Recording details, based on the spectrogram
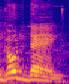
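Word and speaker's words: Goedendag: Oh fuck it, I want to try the Goudag. I'm taking everybody out! The Godadang. That's literally the weapon I'm currently holding. It is. It's spelled G-O-E-D-E-N-D-A-G. What do you call the Godadang? It's called the Godadang.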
